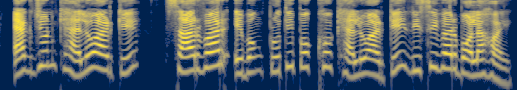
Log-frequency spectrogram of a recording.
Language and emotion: Bengali, neutral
